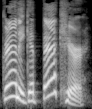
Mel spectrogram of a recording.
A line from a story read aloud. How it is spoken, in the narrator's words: he yelled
